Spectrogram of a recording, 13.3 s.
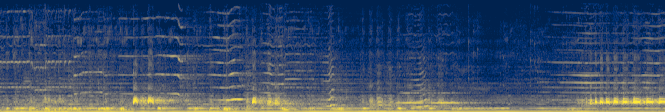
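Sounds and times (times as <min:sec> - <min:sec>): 
improvised music: 0:00.0 - 0:13.2.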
